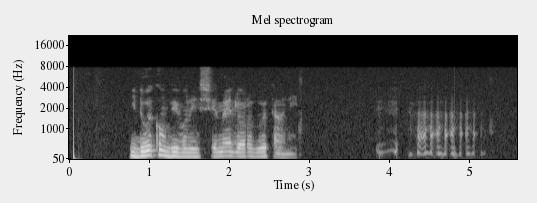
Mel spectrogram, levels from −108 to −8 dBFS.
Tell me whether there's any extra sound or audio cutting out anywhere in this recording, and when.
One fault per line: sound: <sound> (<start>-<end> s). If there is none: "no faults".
sound: laugh (3.8-5.2 s)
